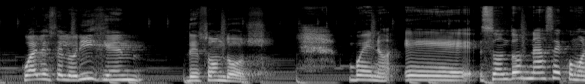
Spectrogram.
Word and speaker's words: Sondós: Vamos a conversar con las hermanas Hernández, Celina y Marta, de la empresa Son Dos, con acento en la O, tal cual me lo dijeron.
